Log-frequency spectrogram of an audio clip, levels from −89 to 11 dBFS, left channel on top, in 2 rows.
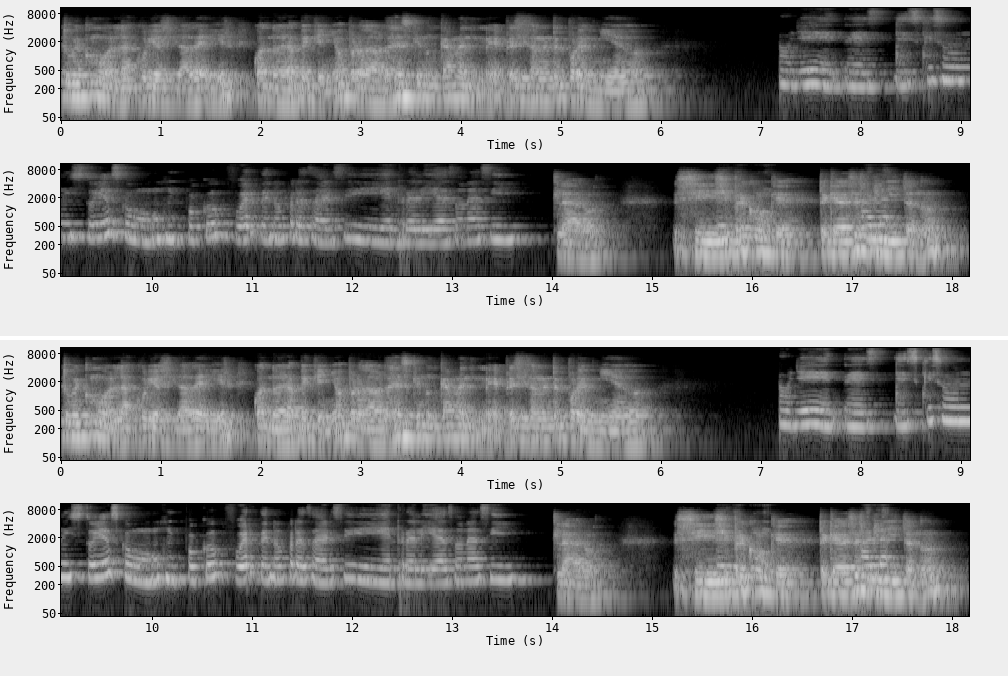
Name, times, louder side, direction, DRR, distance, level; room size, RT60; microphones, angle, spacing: voice 1, 0.0-5.8 14.0-14.5 15.2-17.8, equal, 20° right, -1 dB, 0.9 m, -18 dB
voice 2, 7.2-13.7 15.6-16.2 17.1-17.4, right 3 dB, 60° right, 7 dB, 0.5 m, -23 dB
6.1 x 3.1 x 2.4 m, 0.66 s
head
